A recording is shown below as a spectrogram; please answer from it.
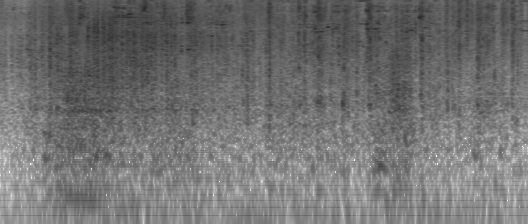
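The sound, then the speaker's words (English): Horses and a carriage laden with chests ride past through a forest, a steady rhythmic clatter of hooves with rolling wheels. The sound swells early and stays loud. “quickly hides when Isabella and a line of guards ride past, a carriage laden with chests at the rear”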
